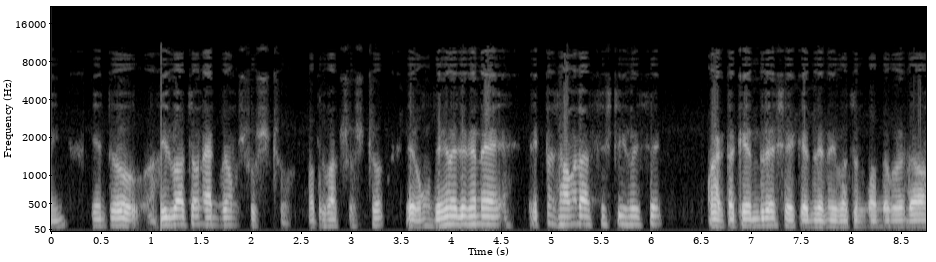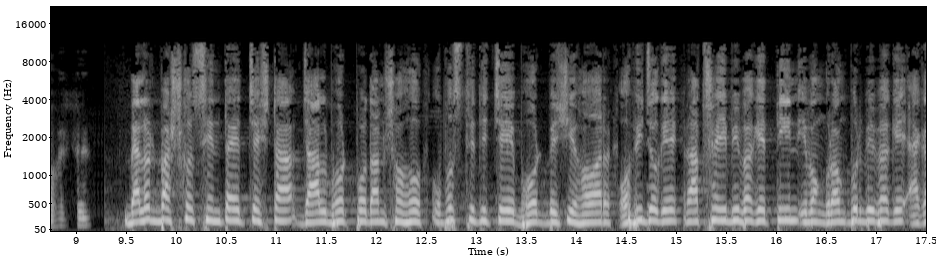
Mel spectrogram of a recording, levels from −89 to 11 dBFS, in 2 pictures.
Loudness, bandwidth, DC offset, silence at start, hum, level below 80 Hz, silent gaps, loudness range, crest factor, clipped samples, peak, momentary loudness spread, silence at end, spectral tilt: -16 LUFS; 11.5 kHz; under 0.1%; 0 s; none; -42 dBFS; none; 2 LU; 16 dB; under 0.1%; 0 dBFS; 11 LU; 0 s; -6 dB/octave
